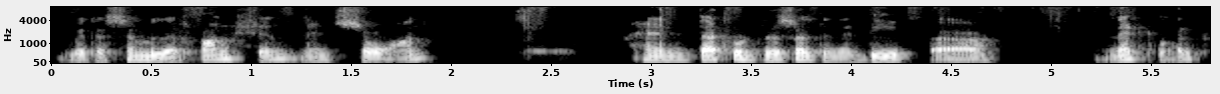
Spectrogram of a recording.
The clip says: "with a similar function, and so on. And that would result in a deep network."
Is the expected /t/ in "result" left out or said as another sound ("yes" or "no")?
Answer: no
